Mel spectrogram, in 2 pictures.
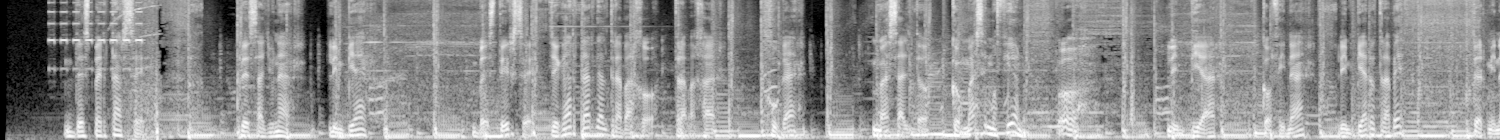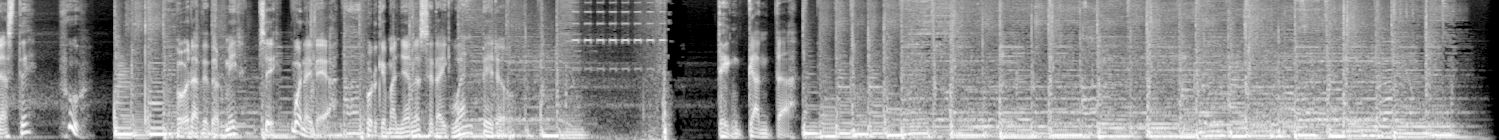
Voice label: tv spot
